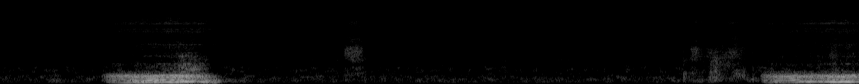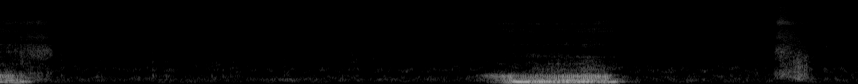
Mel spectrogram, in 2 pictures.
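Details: Three loud, low, rattling snores spaced about six seconds apart, with quieter breaths between them; snoring.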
